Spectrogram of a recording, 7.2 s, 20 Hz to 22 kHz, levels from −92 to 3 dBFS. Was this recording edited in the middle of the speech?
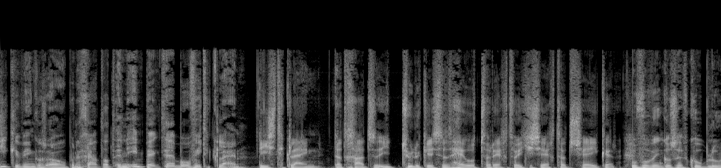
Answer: yes; 2 cuts; at 2.0 s, 5.7 s

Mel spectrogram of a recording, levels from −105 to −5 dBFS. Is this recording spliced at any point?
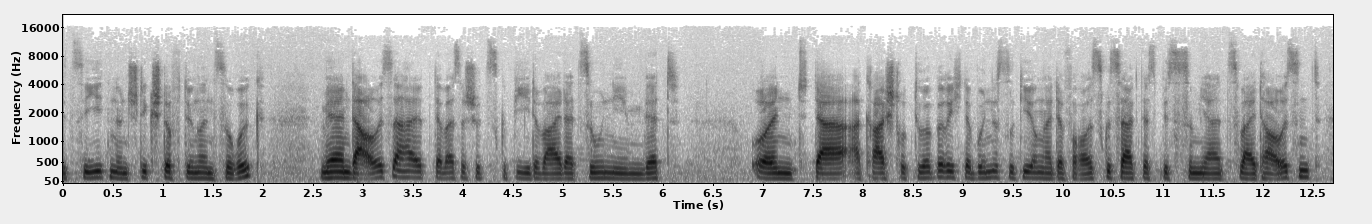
no; 0 cuts

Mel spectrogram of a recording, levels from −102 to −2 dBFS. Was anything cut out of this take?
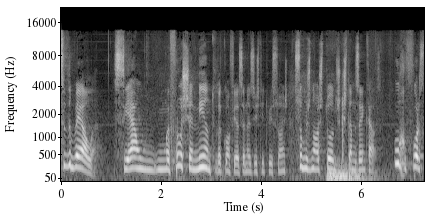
yes; 1 cut; at 4.6 s

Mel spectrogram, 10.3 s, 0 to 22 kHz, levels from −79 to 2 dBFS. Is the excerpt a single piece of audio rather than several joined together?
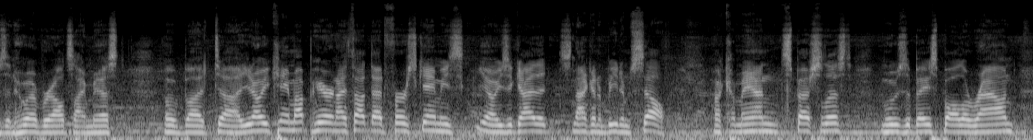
yes; 0 cuts

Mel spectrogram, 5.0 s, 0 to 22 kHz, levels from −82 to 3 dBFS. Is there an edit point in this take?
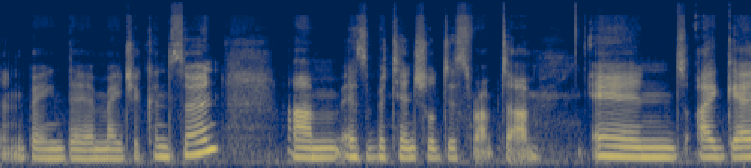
no; 0 cuts

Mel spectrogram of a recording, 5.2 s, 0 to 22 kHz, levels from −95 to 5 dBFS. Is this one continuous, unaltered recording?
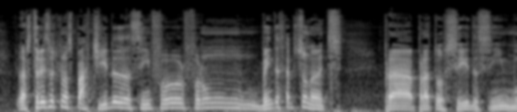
yes; 0 cuts

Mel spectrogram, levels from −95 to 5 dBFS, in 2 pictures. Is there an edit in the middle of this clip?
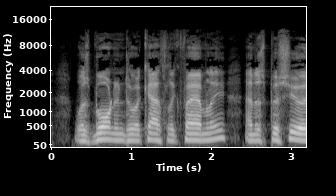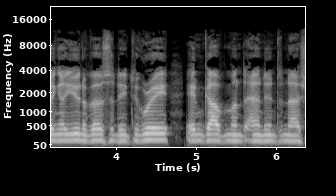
no; 0 cuts

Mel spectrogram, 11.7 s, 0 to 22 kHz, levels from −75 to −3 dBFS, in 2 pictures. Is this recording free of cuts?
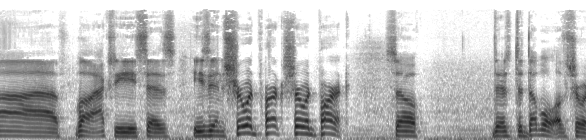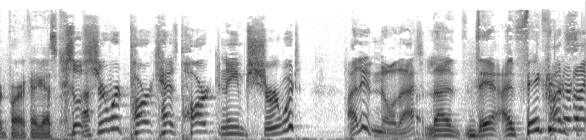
no; 1 cut; at 7.6 s

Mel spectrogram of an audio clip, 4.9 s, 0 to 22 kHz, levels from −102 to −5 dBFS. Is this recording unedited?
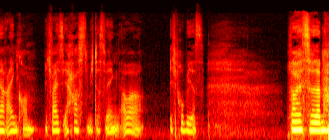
yes; 0 cuts

